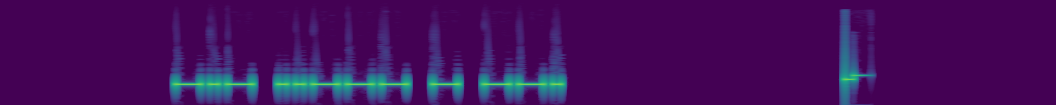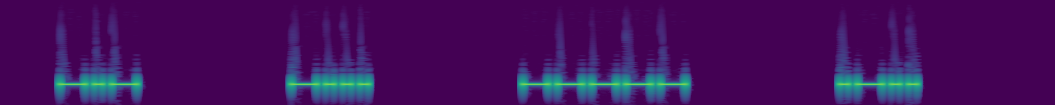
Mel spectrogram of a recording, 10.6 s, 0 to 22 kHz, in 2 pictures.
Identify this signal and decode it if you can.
Morse code, heard as a keyed tone, about 28 wpm, spaced as for 14 wpm, 700 Hz. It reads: K2TG KB0L
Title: USA Call Signs - 4 Characters - 6x Character Spacing - 28wpm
